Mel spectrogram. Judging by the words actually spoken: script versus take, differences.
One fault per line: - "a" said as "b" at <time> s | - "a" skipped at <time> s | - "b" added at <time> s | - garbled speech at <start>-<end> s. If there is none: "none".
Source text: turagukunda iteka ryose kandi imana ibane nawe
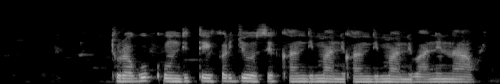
- "kandi imana" added at 3.5 s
